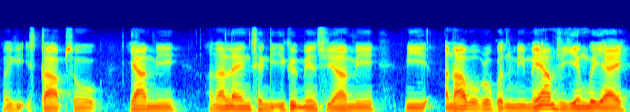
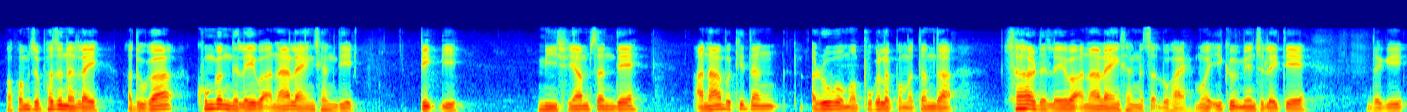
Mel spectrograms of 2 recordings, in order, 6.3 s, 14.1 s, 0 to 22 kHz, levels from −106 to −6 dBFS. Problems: background sounds at intervals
